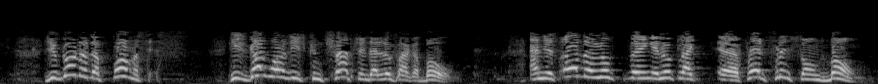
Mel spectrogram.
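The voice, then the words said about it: Cajun accent. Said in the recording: “my Cajun accent”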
